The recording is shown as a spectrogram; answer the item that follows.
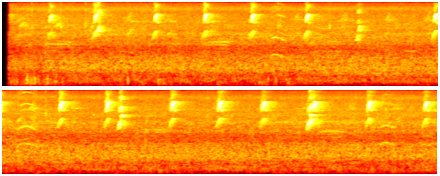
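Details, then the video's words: Juvenile pied butcherbird, one of two young around a house veranda, being fed minced beef from a railing by its mother; short high chirps repeat roughly every half second to second over a steady low rumble of background noise. "Baby Pied Butcherbird Being Fed"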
